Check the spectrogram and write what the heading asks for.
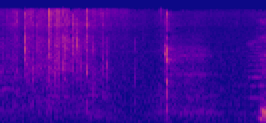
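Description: Plastic bags crinkling as they are handled, in a cluster of soft rustles through the first second, then a single light click a little past the first second.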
